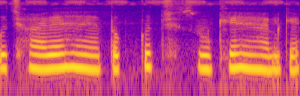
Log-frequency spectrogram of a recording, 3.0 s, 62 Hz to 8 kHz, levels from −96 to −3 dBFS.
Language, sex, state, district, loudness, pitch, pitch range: Hindi, female, Uttar Pradesh, Muzaffarnagar, -15 LUFS, 250 Hz, 240-260 Hz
